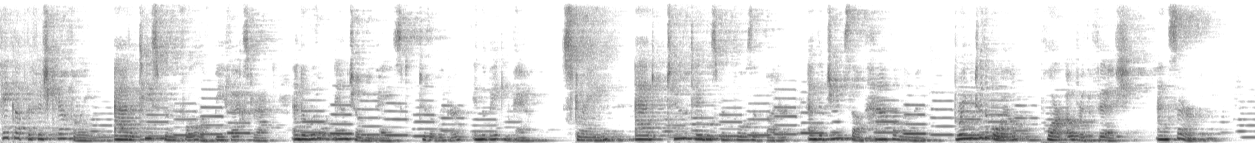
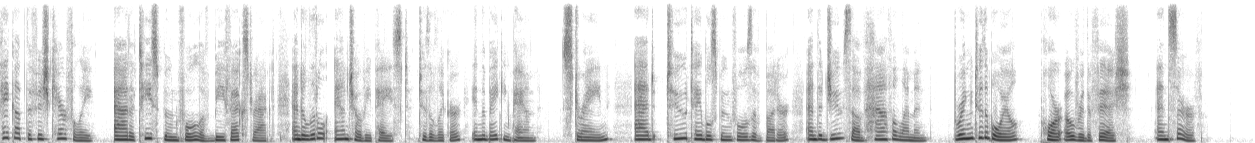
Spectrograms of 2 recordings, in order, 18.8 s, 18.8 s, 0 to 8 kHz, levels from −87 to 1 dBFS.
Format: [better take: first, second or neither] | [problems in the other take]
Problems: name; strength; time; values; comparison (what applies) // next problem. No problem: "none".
second | noise reduction (classical method WPE with log-MMSE)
